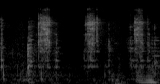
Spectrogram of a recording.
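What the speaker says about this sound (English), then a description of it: "So now I'm going to unscrew them." Screws being unscrewed from a snowmobile's TEAM secondary clutch, heard as three short, close ratcheting clicks spaced about half a second apart, quiet, with no talking.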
